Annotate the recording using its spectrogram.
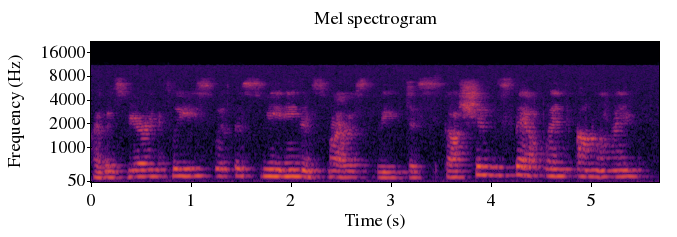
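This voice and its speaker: Against noticeable background noise, a woman speaks at a fairly slow pace with hardly any pauses, her medium-pitched voice fairly even in intonation. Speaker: homeowner in audience. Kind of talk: public comment at meeting.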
